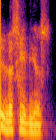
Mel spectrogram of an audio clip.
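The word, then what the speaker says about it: lascivious: इसकी प्रोनाउंसिएशन हो जाएगी लसीवियस।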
